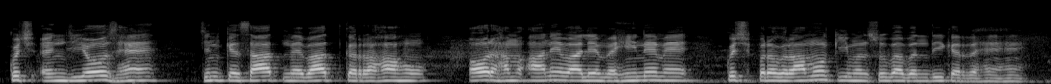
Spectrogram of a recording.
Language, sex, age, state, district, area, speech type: Urdu, male, 18-30, Bihar, Purnia, rural, read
